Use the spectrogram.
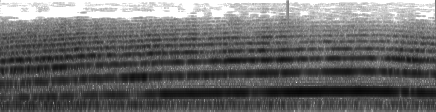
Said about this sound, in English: Well, that's it. You want to hit the siren? Yeah. I got the light.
